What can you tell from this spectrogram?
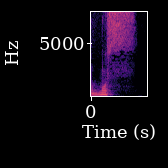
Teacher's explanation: The seen is light, you see, because it's seen, not sad. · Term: sin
